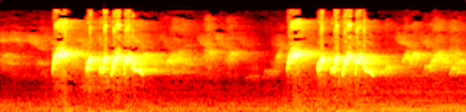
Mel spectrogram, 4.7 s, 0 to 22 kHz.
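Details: Red-whiskered bulbul of the twisted-voice type, stimulated to sing for fighting: two loud bursts of rich, warbled notes around 2–4k, each opening with a sharp high note, separated by a quiet gap.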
